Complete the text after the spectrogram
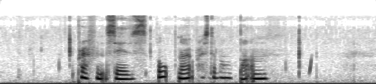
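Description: Soft menu clicks sound as tabs change.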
